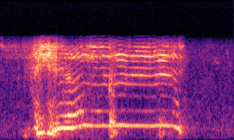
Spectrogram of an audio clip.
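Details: Pet dog Lilly talking: a drawn-out, tonal, moaning woo that rises and then holds steady for about a second before dropping away, while a person speaks softly to her indoors.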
